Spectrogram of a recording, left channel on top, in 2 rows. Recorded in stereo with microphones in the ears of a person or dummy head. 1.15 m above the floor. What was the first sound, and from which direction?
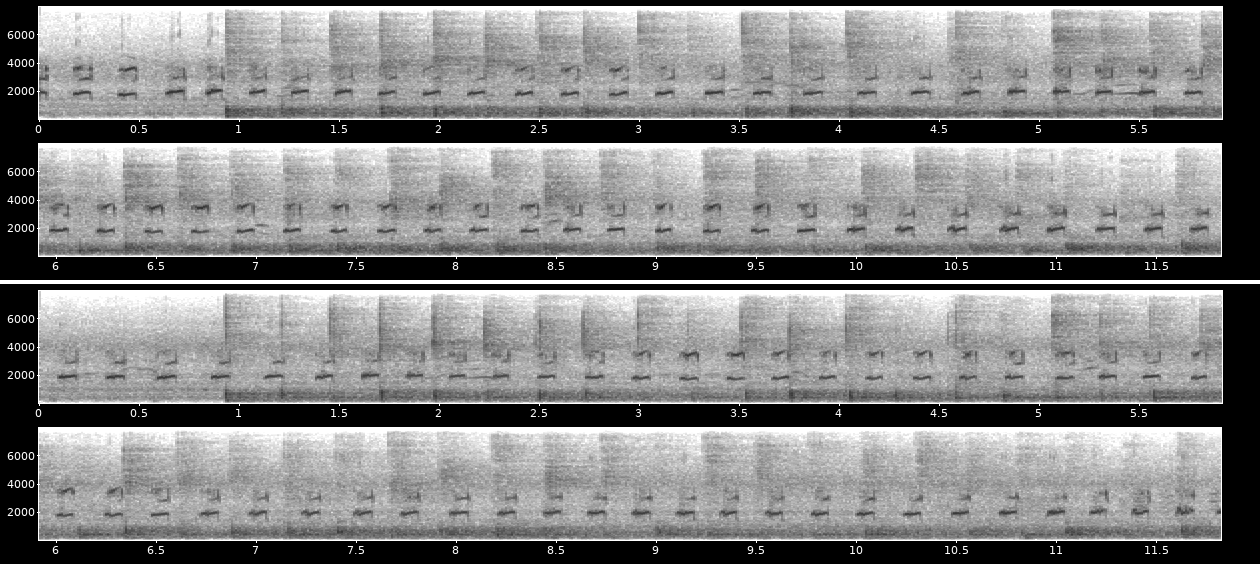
Running footsteps, 55° right (ahead or behind).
